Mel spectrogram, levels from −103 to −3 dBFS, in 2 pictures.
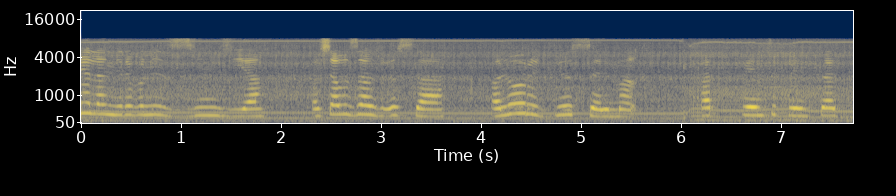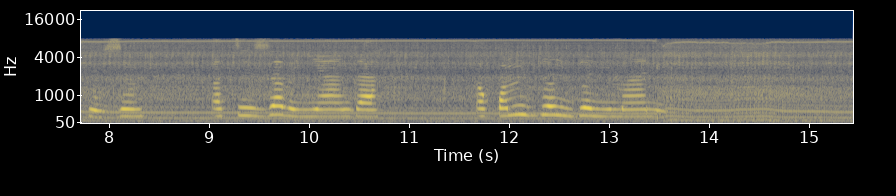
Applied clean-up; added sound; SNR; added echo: none; Tools; 8 dB; none.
